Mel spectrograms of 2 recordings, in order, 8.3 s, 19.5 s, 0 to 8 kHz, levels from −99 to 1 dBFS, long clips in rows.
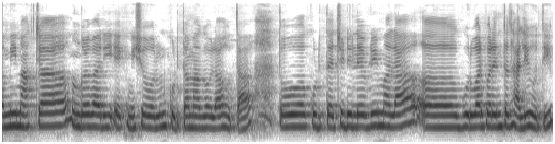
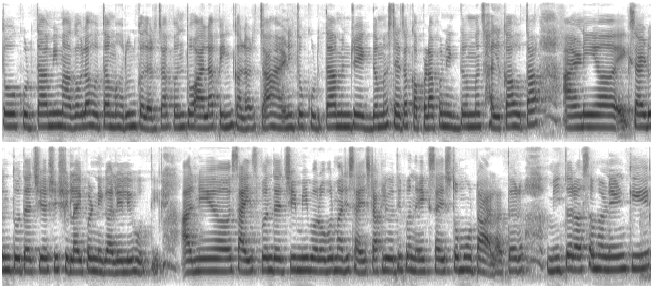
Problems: none marked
